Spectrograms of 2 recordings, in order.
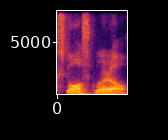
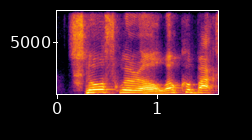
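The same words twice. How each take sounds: First: Said in the usual way. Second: Higher and louder, a bright welcome; greeting a returning viewer warmly by name; excited greeting. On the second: Real, not acted. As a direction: call the name out happily.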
